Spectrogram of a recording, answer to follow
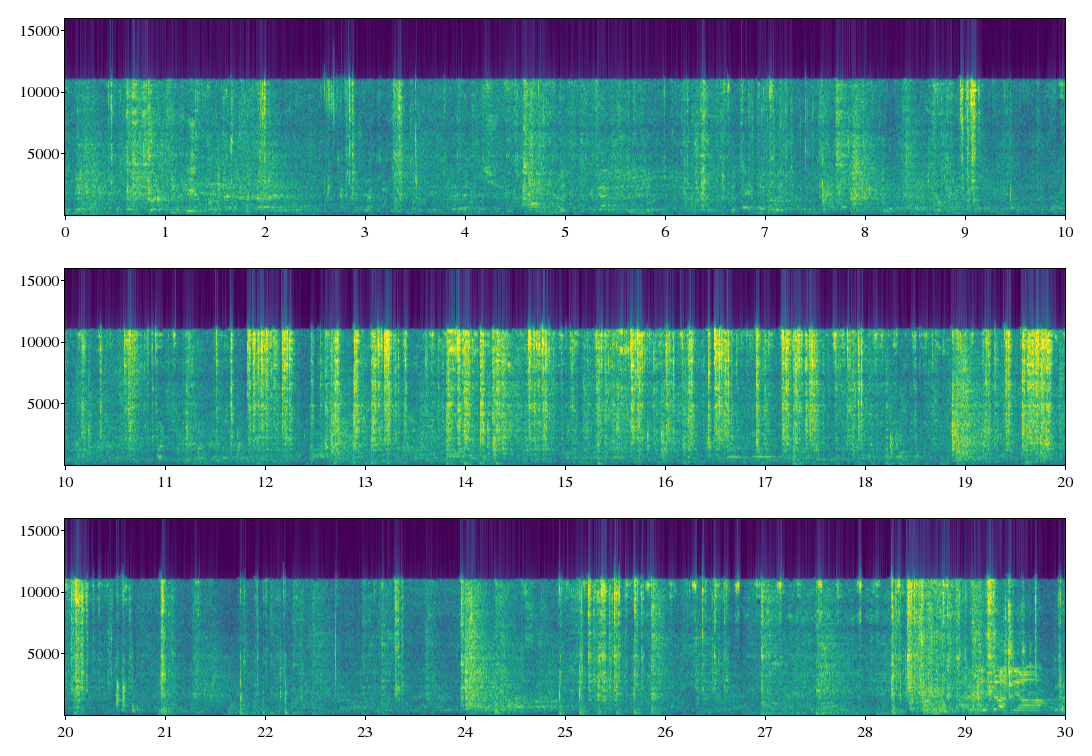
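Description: Foosball table in play: the ball and rods give sharp clicks and knocks in quick irregular runs as the ball is struck by the player figures and hits the table walls. Onlookers' voices murmur throughout and grow louder near the end.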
